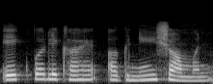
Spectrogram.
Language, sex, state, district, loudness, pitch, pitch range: Hindi, female, Himachal Pradesh, Shimla, -17 LUFS, 220 Hz, 205-225 Hz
